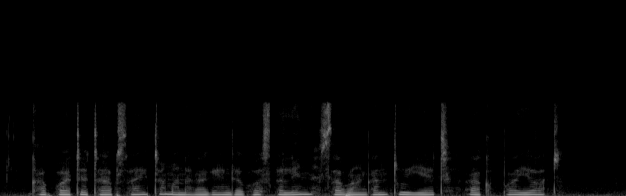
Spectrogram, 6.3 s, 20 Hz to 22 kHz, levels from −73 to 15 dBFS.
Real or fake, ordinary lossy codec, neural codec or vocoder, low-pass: fake; none; vocoder, 22.05 kHz, 80 mel bands, Vocos; none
